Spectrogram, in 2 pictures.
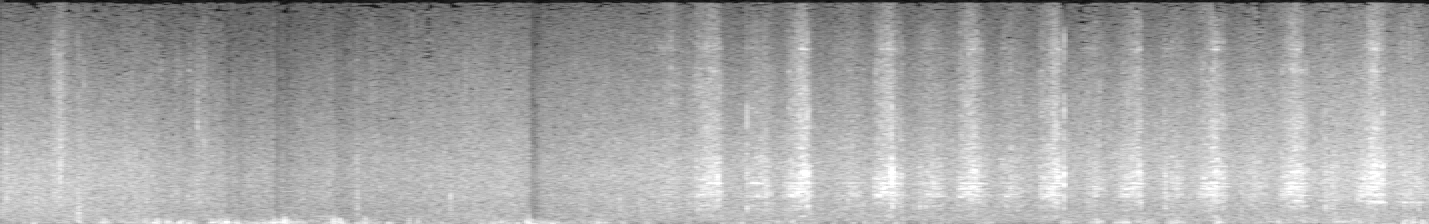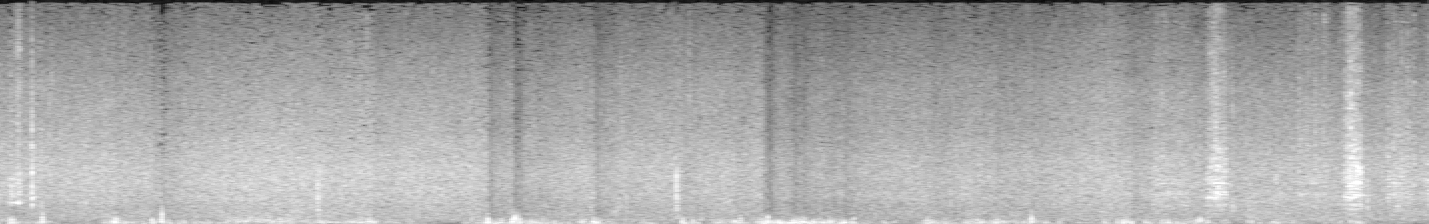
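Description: A bow saw rasps back and forth through a dry branch.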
